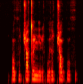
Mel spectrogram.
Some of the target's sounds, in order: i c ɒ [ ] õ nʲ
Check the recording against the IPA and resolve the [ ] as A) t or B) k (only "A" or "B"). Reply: A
